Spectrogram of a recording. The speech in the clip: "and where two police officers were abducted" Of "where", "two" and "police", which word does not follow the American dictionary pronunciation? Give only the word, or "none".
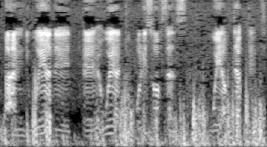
where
